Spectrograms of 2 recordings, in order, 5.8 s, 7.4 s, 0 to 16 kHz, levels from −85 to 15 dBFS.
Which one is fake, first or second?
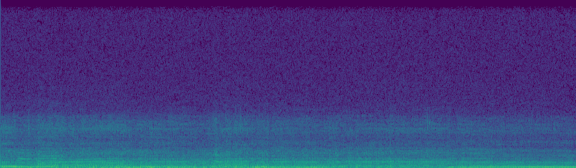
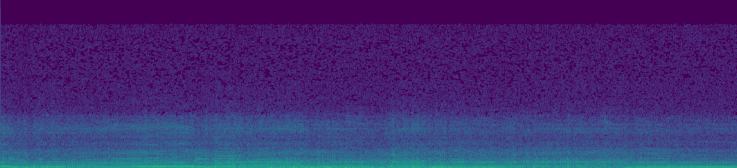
first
